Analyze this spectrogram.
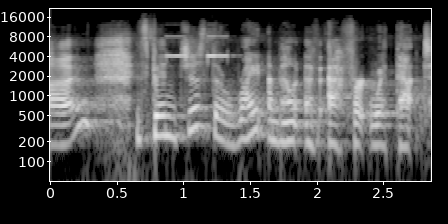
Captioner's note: timer beeps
